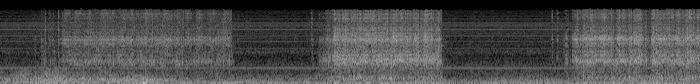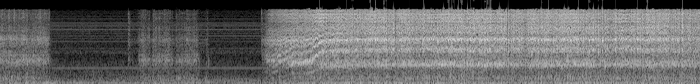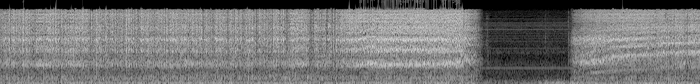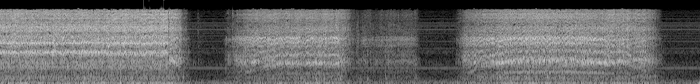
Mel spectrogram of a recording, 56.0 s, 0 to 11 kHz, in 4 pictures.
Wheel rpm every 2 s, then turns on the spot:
10, 20, 0, 30, 10, 10, 30, 10, 10, 20, 170, 200, 200, 200, 200, 200, 200, 190, 120, 30, 150, 160, 120, 50, 50, 30, 100, 50.
6-18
